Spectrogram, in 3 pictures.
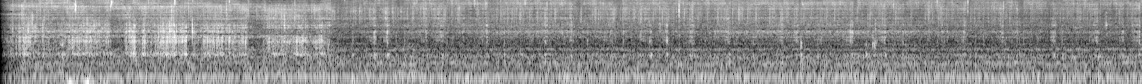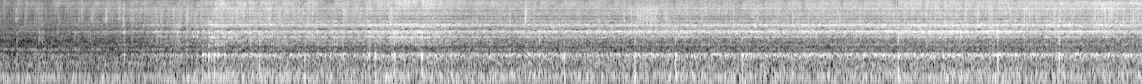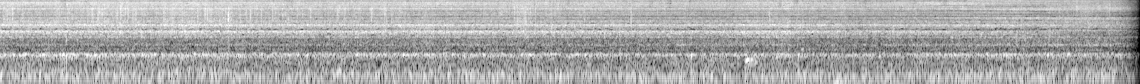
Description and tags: sound of steam from coffee maker after brew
